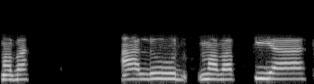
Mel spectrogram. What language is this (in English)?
Bodo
